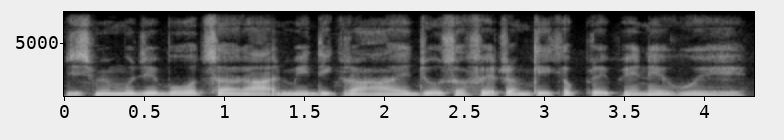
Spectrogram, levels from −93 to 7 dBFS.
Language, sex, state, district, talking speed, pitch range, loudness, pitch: Hindi, male, Arunachal Pradesh, Longding, 220 wpm, 100-110 Hz, -17 LUFS, 105 Hz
